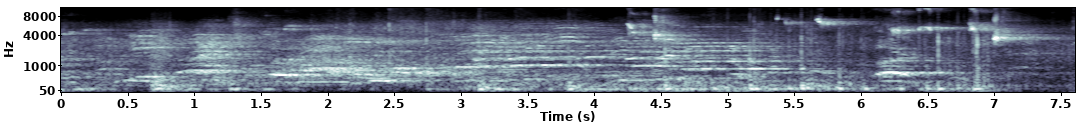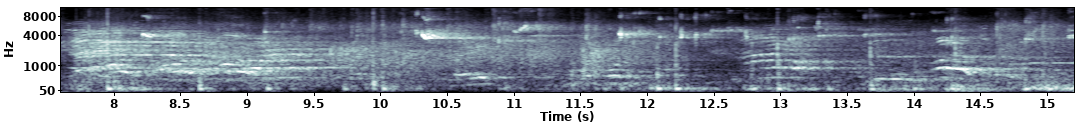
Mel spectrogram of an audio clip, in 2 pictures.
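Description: Sneakers squeak sharply on a wooden floor.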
